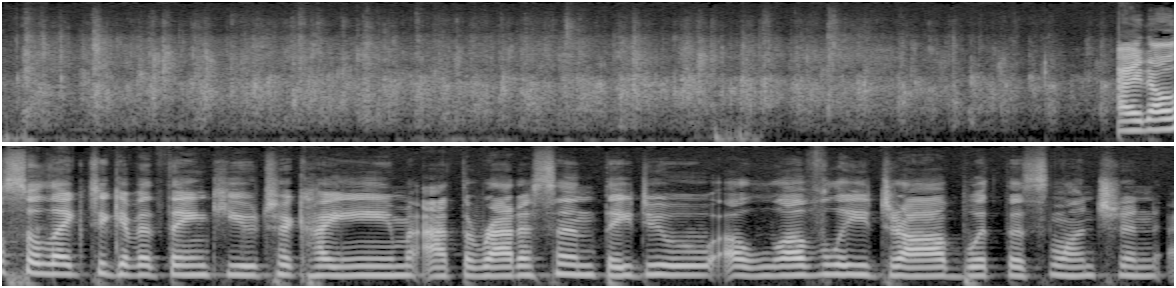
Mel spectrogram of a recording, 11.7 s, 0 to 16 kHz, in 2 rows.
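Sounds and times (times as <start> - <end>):
room full of people applauding: 0.0 - 5.8
speech: 5.6 - 11.7.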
